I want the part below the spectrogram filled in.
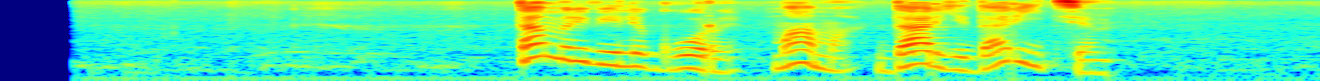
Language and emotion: Russian, positive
